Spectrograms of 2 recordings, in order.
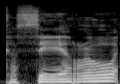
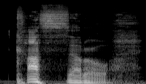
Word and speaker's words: Cassero: Some people do pronounce this Cassero, but we know from the accent stress that his name gets in other texts that it's actually pronounced del Cassero.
